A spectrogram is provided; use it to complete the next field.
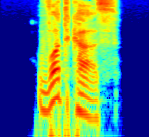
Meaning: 1. genitive singular of Wodka 2. plural of Wodka
- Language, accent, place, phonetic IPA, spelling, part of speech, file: German, Germany, Berlin, [ˈvɔtkas], Wodkas, noun, De-Wodkas.ogg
